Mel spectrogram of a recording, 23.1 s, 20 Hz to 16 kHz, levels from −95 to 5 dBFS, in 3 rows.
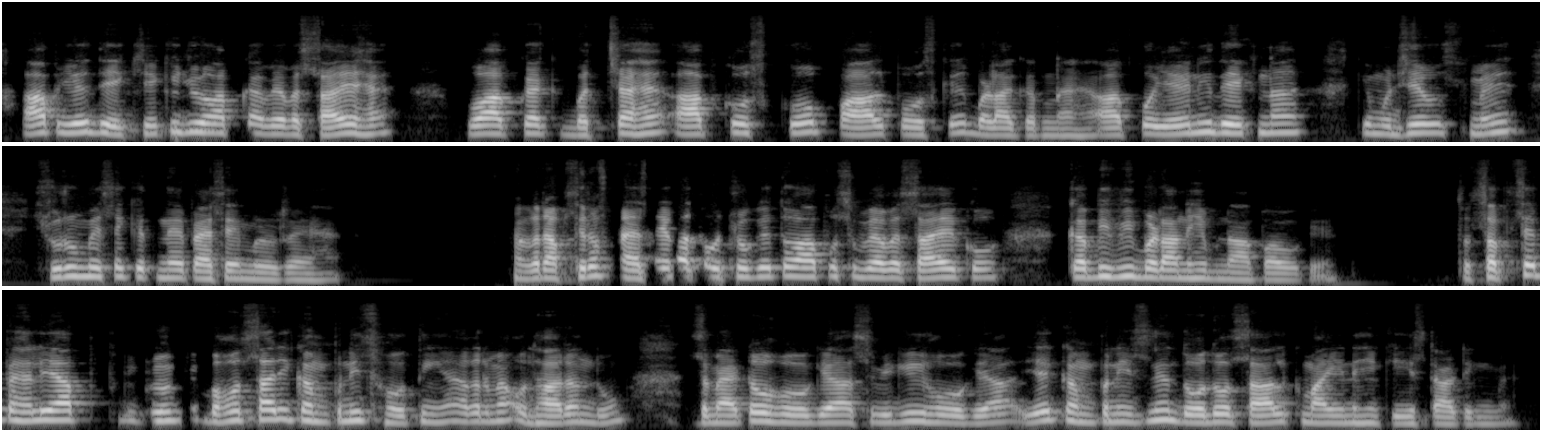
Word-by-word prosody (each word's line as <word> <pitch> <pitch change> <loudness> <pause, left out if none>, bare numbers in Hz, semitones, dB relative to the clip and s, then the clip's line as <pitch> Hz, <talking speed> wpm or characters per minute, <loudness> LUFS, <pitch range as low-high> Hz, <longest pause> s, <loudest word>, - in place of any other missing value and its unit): आप 190 +2 +5
ये 200 +2 +4
देखिए 175 -3 -1
कि 210 - -4
जो 205 0 +3
आपका 190 0 -1
व्यवसाय 170 0 +3
है 175 +1 -5 0.4
वो - - +5
आपका 180 +1 +4
एक 180 - -1 0.2
बच्चा 150 +5 +1
है 190 +4 -1
आपको 170 +3 0
उसको 195 +2 -2
पाल-पोस 155 0 +1
के 195 +1 -5
बड़ा 150 -1 +1
करना 145 0 -8
है 140 - -12
आपको 150 +4 -1
ये 170 +2 +2
नहीं 210 +2 0
देखना 195 0 +2
कि 190 - -12
मुझे 175 +2 -1
उसमें 195 +1 -3 0.4
शुरू 195 +3 +2
में 200 - +2
से 200 - -3
कितने 180 -2 -1
पैसे 160 +1 +2
मिल 145 -2 -4
रहे 140 -1 -6
हैं। 130 +1 -15 0.9
अगर 165 +2 +1
आप 165 - +3
सिर्फ 210 +2 +2
पैसे 170 +3 +2
का 200 +1 +4
सोचोगे 195 0 0
तो - - +3
आप 195 0 +4
उस 200 0 -8
व्यवसाय 175 0 +3
को 180 0 -4 0.4
कभी 185 +2 +3
भी 210 +2 +1
बड़ा 175 -1 +5
नहीं 165 0 -3
बना 145 -3 -4
पाओगे। 130 - -6 0.6
तो - - -9
सबसे 230 - +2
पहले 210 -1 +3
आप 210 0 -15 0.2
क्योंकि 195 +1 -2
बहुत 205 +4 0
सारी 220 0 +5
कंपनीज़ 195 +1 0
होती 155 +3 -3
हैं 180 - -7
अगर 180 0 -2
मैं 195 - -1
उदाहरण 155 +3 +2
दूँ 160 +5 -9 0.4
ज़ोमैटो 155 +4 +3
हो 155 -1 +2
गया, 160 0 +2
स्विग्गी 165 +3 -5
हो 150 -1 +1
गया, 160 +4 -2
ये 190 +4 +2
कंपनीज़ 170 +1 -4
ने 215 - +2
2-2 170 +2 +3
साल 155 +2 +5
कमाई 155 -2 -1
नहीं 155 0 -6
की 140 0 -6
स्टार्टिंग 135 0 -6
में। 140 - -20
175 Hz, 215 wpm, -23 LUFS, 155-195 Hz, 0.9 s, आप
